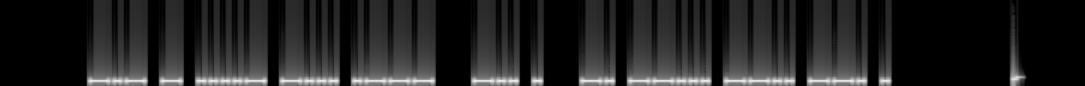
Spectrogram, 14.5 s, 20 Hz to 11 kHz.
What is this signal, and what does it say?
Morse code, heard as a keyed tone, about 15 wpm, 700 Hz. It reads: KT4BJ DE N7ZGE
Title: USA Callsign DE Callsign - 5 Characters - 15wpm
